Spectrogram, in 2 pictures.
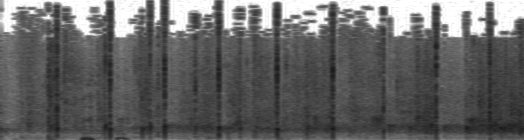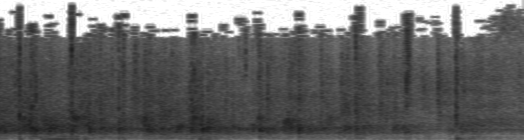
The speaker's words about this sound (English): Uh, a warm round of applause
